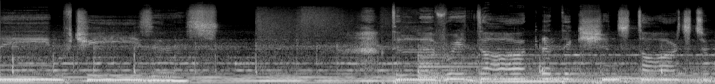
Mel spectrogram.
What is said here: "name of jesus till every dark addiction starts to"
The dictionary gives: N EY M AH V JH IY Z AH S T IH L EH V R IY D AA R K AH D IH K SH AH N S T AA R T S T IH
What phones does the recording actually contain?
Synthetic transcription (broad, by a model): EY M AH V JH IY Z AH S T IH L EH V R IY D AA R K AH D IH K SH AH N S T AA R T S T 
